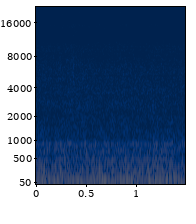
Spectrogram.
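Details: Gas oven burner after replacing the ignition part under the oven floor: steady, soft low roar lighting and running evenly, with no clicking; fixed.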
